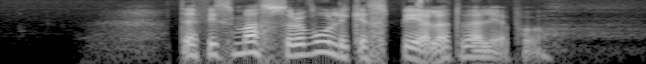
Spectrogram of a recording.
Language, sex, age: Swedish, female, 27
